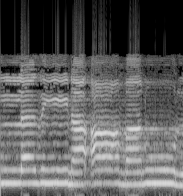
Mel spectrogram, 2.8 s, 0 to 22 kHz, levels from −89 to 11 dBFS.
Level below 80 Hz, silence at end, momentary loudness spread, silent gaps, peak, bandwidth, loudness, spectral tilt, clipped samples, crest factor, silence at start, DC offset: -52 dBFS; 0 s; 3 LU; none; 0 dBFS; 7.4 kHz; -7 LUFS; -2.5 dB/octave; 1%; 8 dB; 0 s; under 0.1%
